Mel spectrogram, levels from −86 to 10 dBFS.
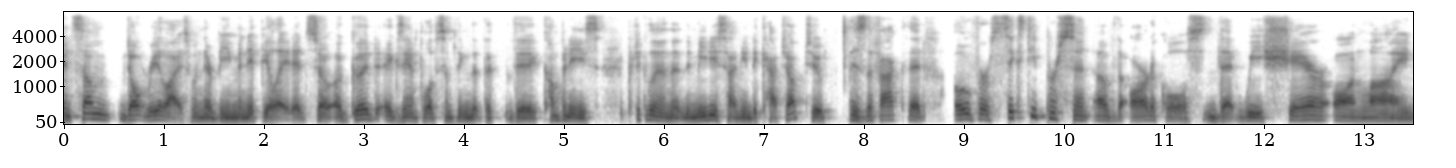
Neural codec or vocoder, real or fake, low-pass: none; real; 7.2 kHz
